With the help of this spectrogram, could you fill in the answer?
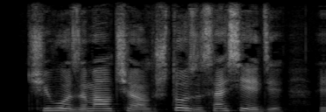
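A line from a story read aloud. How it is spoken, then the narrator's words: Barking. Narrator (Russian): рявкнул Ковалев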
